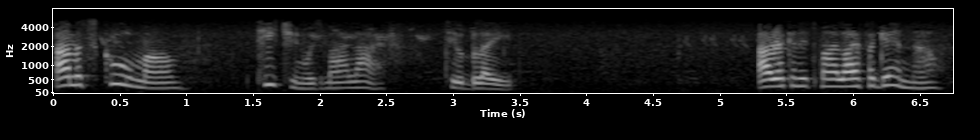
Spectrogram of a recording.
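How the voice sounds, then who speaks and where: An actress playing a shaken, plainspoken widowed frontier schoolteacher in a 1950s radio western, in a subdued, folksy manner. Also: female voice, medium pitch, lively intonation, a little slow. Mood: wistful. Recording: tinny, noisy 1950s radio recording.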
